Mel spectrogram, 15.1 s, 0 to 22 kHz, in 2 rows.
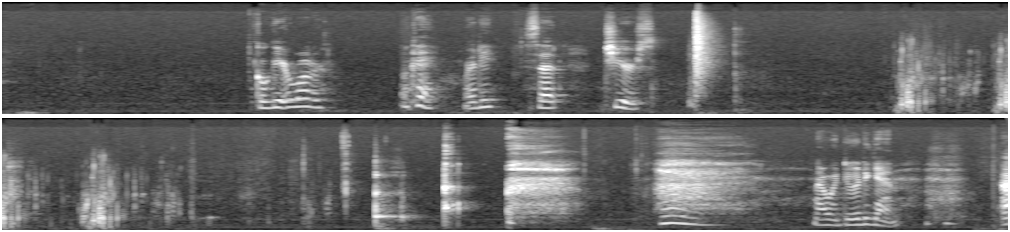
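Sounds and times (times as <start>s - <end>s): person gulping water: 6.6s - 11.1s.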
